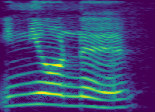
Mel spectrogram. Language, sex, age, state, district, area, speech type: Tamil, female, 18-30, Tamil Nadu, Coimbatore, rural, spontaneous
